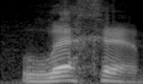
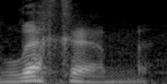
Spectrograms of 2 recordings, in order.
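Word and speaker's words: לֶחֶם: And anytime you see a word with 2 segols, the accent is always on the first segol. Normally, Hebrew words are accented at the end of a word, but not in a word with two segals, and therefore this word would be pronounced lechem, mitsuyan, lechem. The chet is the second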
